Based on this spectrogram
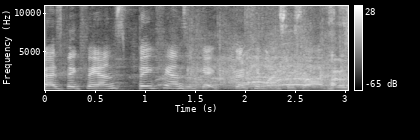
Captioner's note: cheers and applause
